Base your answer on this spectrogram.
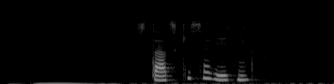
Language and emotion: Russian, neutral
